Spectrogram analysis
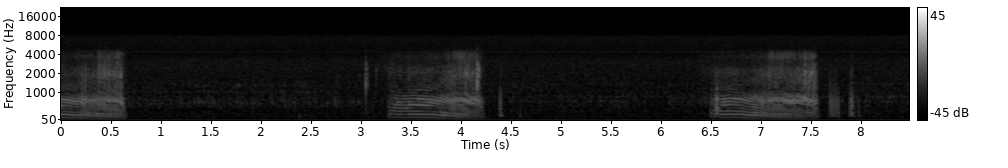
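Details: Sleeping puppy giving three short, high, whistling snores about three seconds apart, roughly 19 a minute, with quiet pauses between them: ordinary snoring.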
